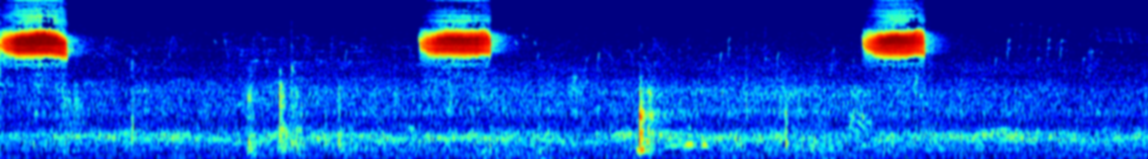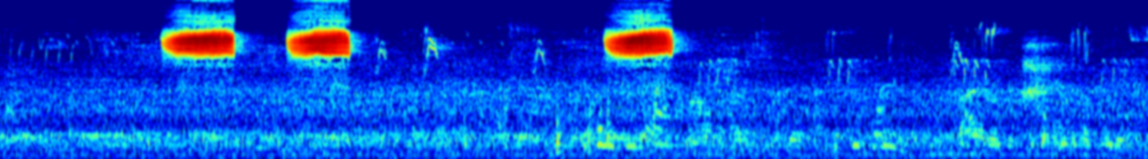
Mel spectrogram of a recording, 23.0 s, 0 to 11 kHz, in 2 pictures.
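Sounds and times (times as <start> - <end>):
European greenfinch Chloris chloris nasal buzzing wheezes: 0.0 - 0.8, 4.2 - 5.0, 8.6 - 9.3, 13.1 - 15.0, 17.6 - 18.3
faint background noise: 0.0 - 22.9.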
